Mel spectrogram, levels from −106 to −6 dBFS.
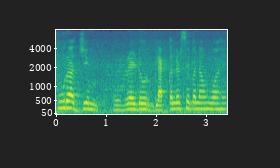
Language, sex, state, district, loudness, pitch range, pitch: Hindi, male, Madhya Pradesh, Dhar, -16 LUFS, 190-215 Hz, 205 Hz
